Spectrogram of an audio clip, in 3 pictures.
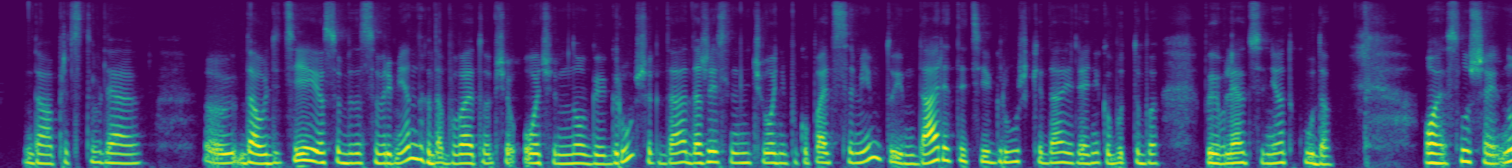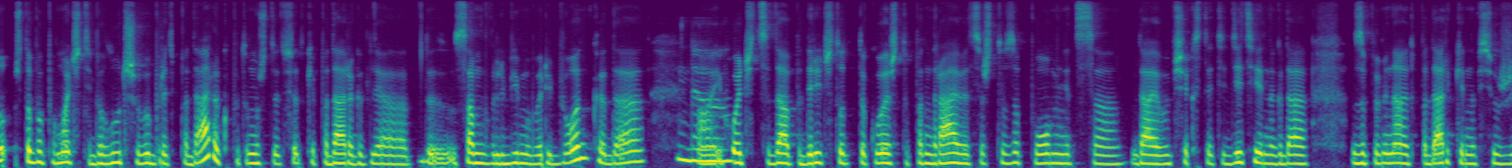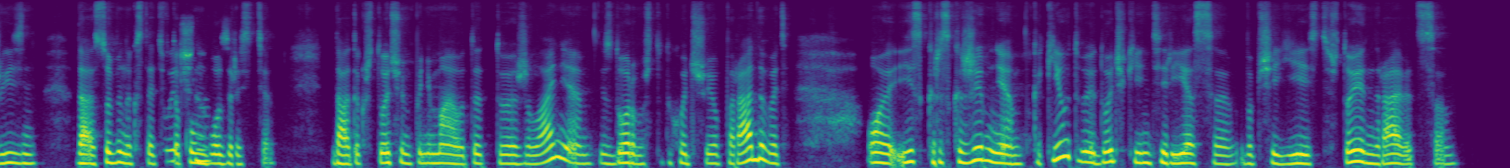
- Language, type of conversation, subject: Russian, advice, Как выбрать хороший подарок, если я не знаю, что купить?
- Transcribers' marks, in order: tapping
